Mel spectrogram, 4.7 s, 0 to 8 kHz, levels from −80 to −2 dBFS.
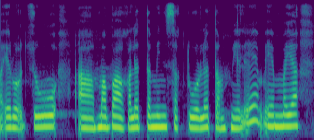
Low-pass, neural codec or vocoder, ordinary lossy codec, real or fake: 7.2 kHz; vocoder, 44.1 kHz, 80 mel bands, Vocos; none; fake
